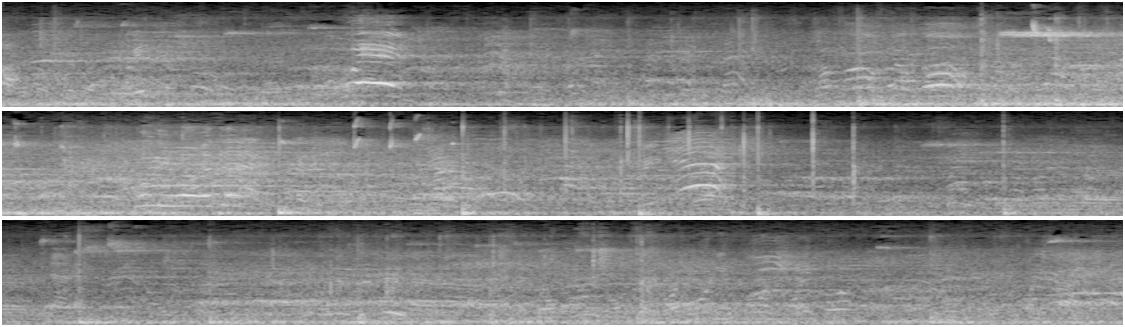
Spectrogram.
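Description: A basketball being dribbled on a hardwood gym floor, with a run of bounces about halfway through, under echoing voices and shouts from players and spectators.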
